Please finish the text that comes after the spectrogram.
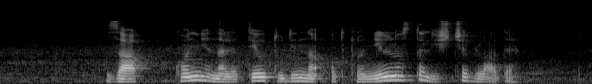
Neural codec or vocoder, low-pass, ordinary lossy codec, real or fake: none; none; none; real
